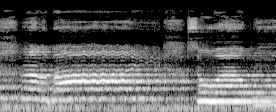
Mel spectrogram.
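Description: A woman singing a slow, lullaby-like melody in long held notes with vibrato; about three seconds in, lower held notes come in.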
